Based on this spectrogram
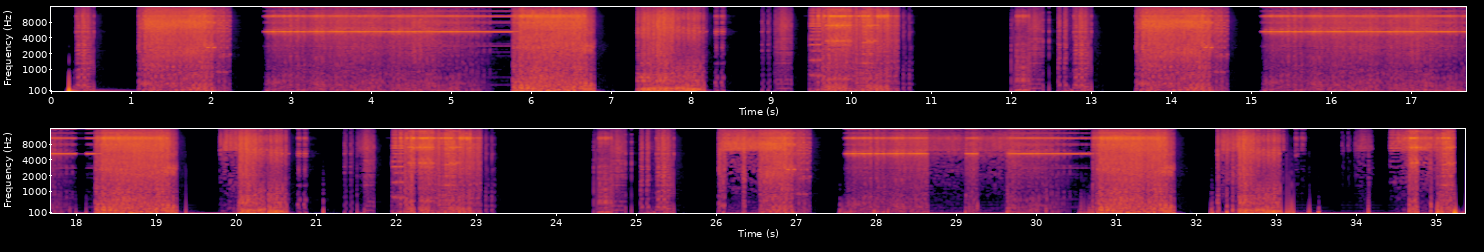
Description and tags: You take a game that you can put in standby (ie Golden Sun) and remove the cartridge then take it out of standby.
